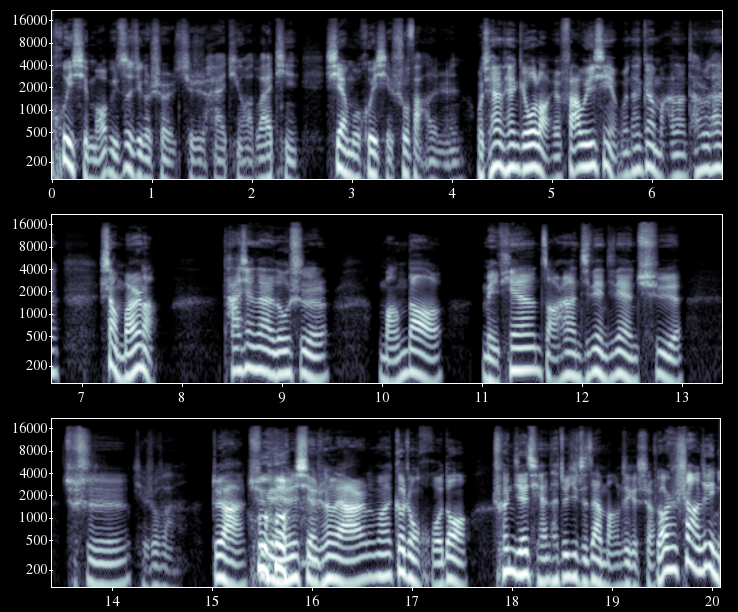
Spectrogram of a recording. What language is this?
Chinese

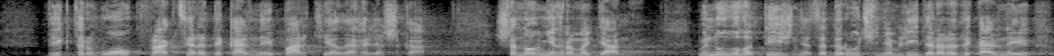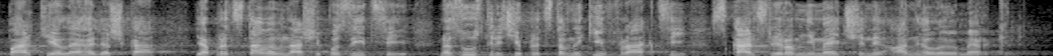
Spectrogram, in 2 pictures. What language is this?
Ukrainian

